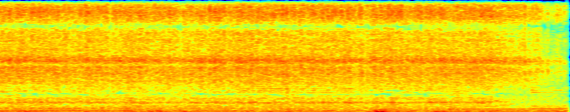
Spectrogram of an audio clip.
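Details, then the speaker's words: Aurora slot car (McLaren Alva) chassis from a parts bin, first test on a transformer: a steady, even high-pitched motor whirr with no scraping or rubbing; it runs free and sounds healthy. "Sounds like it's running free, you know what I mean? It doesn't sound like anything's rubber or anything like that."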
